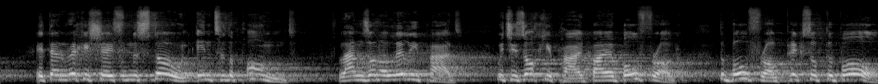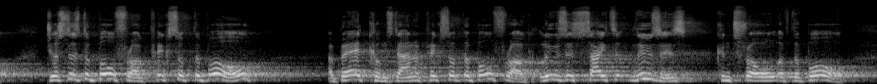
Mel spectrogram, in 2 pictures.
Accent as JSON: {"language": "English", "region": "England", "country": "United Kingdom", "said": "the comprehensive school, as we English call them."}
